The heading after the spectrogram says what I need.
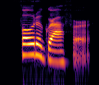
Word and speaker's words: photographer: Photographer. Stress moved to second syllable.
